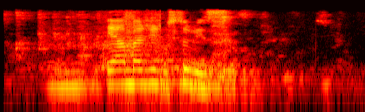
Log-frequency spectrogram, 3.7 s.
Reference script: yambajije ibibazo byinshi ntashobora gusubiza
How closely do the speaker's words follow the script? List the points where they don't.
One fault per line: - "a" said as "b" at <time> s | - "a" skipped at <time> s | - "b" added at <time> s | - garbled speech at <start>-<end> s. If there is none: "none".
- "ibibazo byinshi ntashobora" skipped at 1.6 s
